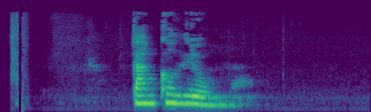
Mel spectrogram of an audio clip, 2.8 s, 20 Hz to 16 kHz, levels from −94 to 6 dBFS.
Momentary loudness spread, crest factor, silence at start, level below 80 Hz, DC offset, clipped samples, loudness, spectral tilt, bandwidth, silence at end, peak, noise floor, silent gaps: 11 LU; 24 dB; 0.1 s; -74 dBFS; under 0.1%; under 0.1%; -20 LUFS; -6.5 dB/octave; 11.5 kHz; 1 s; -2 dBFS; -69 dBFS; none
